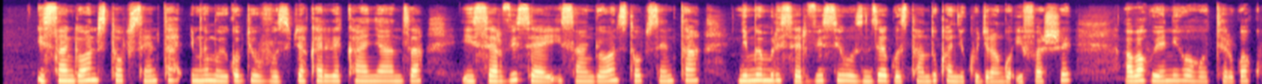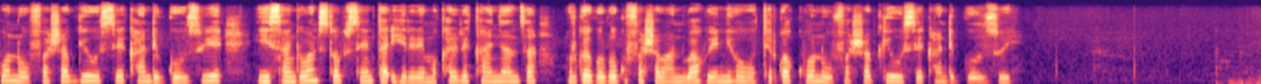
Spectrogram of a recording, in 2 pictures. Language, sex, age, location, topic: Kinyarwanda, female, 18-24, Kigali, health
